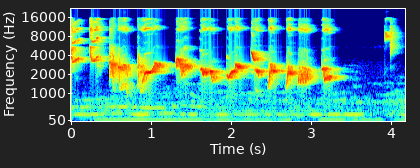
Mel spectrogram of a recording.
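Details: Quick 'roll' song of an orange-headed thrush, a lure for other birds: a run of about a dozen loud, slurred downward whistles at a steady fast pace, then a pause and one thin high note; faint low hum behind.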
